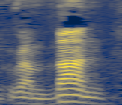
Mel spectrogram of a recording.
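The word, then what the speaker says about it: Ramban (רמבן): The Ramban, we emphasize the last two letters, that's the left side of the word. Because in Pnimius, the Ramban is Bina. Bina is the left side. So we pronounce the name Ramban.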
